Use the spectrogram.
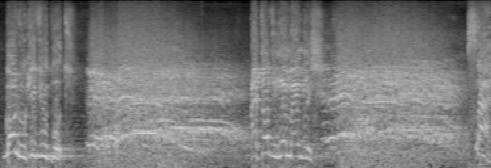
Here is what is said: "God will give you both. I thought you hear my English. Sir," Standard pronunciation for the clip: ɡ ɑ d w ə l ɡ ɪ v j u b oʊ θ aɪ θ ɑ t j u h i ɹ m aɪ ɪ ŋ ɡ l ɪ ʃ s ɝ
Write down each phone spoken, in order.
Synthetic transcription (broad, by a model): ɡ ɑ d w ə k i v j u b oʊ t aɪ t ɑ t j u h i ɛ m aɪ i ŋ ɡ l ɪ ʃ s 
